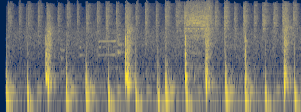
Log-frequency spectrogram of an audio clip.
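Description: Opening section of a sampled funk drum loop taken from a record: tight kick and snare strikes with a hissing cymbal layer, driving in an even, danceable pulse. Many loud hits follow one another without pause, with no voices.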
